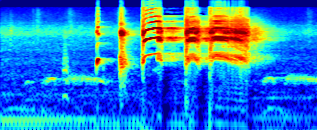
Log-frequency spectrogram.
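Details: Decoy Chinese francolin calling: after a quiet moment with a low hum, sharp clipped notes speed up into a run of loud, grating squawks that then trail off.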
